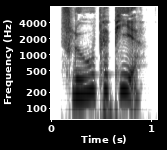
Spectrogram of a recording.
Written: fluepapir

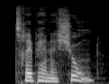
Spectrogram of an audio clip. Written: trepanation

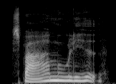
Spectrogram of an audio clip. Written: sparemulighed

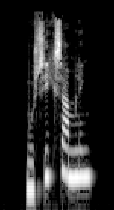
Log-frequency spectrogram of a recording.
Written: musiksamling

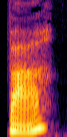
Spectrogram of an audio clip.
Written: vare

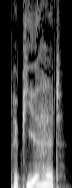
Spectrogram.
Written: PAPIRHAT

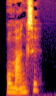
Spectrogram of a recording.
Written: romance

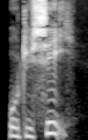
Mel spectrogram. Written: odyssé

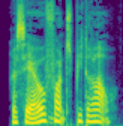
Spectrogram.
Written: reservefondsbidrag

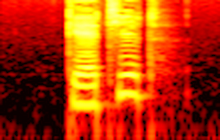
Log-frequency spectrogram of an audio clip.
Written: gadget

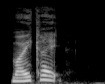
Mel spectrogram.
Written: møggreb

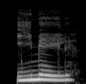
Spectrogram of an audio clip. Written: e-maile

